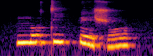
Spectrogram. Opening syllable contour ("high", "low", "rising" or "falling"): high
